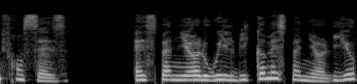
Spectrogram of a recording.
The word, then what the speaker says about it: française: Tip, if you're a woman, you have to add to some nationality and the will also be pronounced. Like, français will become française.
